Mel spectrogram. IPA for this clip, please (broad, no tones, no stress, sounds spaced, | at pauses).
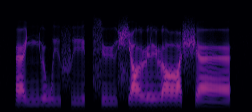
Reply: æ ɲ ø w i f i t͡s y ɕ ɑ ɭ i ɭ ɑ ʃ æ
